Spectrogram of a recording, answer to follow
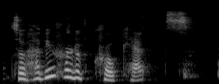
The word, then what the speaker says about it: croquette: So, have you heard of croquettes? I'm probably pronouncing it wrong, maybe, but I thought otherwise it would be croquet, which doesn't sound right for food. It's a French Yeah. word, croquette.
